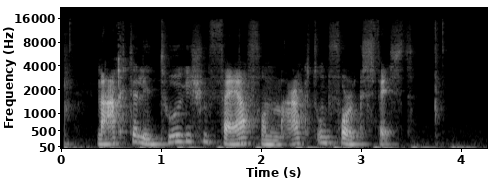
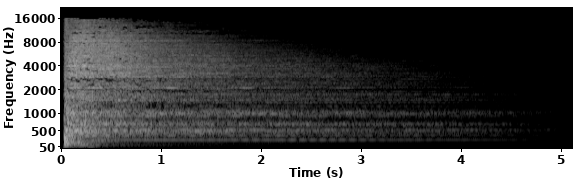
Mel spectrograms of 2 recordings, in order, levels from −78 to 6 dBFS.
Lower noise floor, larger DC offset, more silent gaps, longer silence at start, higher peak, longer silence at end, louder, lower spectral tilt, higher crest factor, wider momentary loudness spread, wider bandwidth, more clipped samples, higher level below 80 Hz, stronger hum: second, -44 dBFS vs -73 dBFS; neither; neither; about the same, 0 s vs 0 s; about the same, -4 dBFS vs -4 dBFS; second, 0.1 s vs 2.6 s; second, -24 LUFS vs -20 LUFS; first, -5.5 dB/octave vs 0 dB/octave; about the same, 22 dB vs 24 dB; second, 11 LU vs 27 LU; about the same, 16 kHz vs 16.5 kHz; neither; first, -54 dBFS vs -70 dBFS; neither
